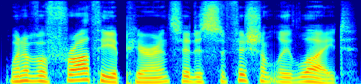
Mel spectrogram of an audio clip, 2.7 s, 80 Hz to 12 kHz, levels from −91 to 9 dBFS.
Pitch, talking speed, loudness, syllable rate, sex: 150 Hz, 200 wpm, -19 LUFS, 6.1 syllables/s, male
